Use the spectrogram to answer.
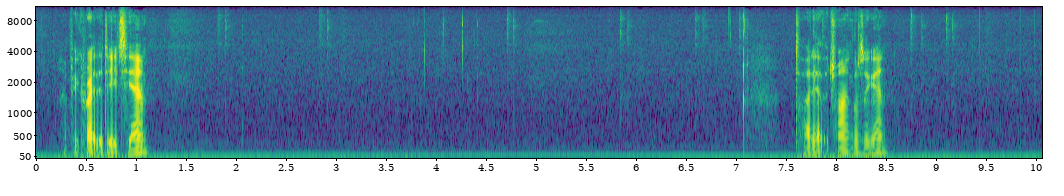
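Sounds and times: computer mouse clicks: 1.8 - 2.1, 2.8 - 3.1, 3.8 - 4.9, 5.8 - 6.0, 6.6 - 7.2, 8.7 - 10.0.

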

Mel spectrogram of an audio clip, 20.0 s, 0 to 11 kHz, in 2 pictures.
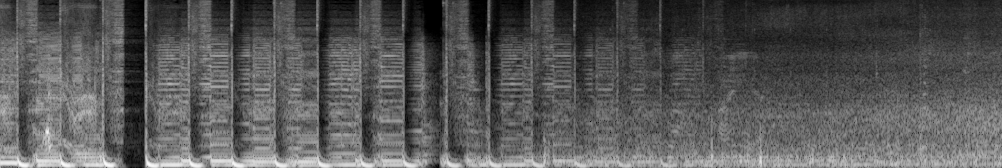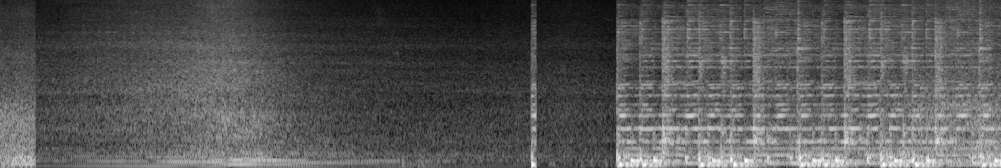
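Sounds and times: street ambience: 0.0 - 3.1, 3.8 - 20.0
passing road vehicle: 5.3 - 16.2.

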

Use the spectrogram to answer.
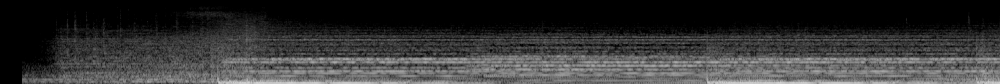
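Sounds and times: airy intro music over low tones: 0.2 - 10.0.

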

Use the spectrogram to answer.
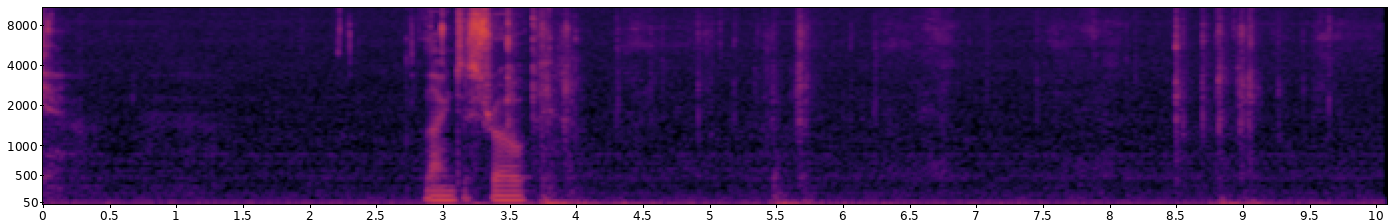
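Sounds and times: faint low hum: 0.0 - 10.0
computer keys clicking: 8.5 - 9.6.

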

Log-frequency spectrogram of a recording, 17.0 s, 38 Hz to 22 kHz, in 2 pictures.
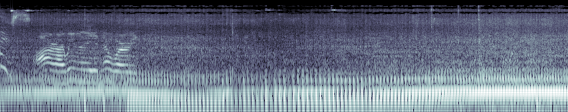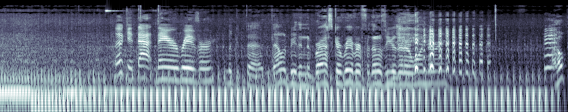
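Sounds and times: vehicle engine running: 0.0 - 17.0.

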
